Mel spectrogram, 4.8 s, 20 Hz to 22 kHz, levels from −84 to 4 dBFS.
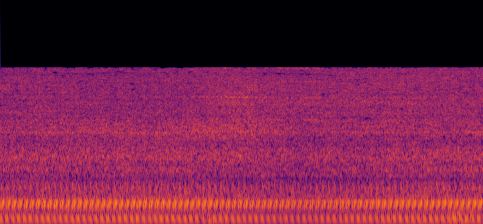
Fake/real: real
